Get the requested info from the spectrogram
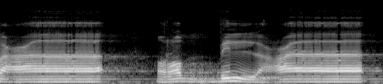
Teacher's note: کھڑا زبر الف مدہ کے برابر ہوتا ہے، اس کو ایک الف کھینچیں گے، جیسے عین کھڑا زبر آ، رب العا.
